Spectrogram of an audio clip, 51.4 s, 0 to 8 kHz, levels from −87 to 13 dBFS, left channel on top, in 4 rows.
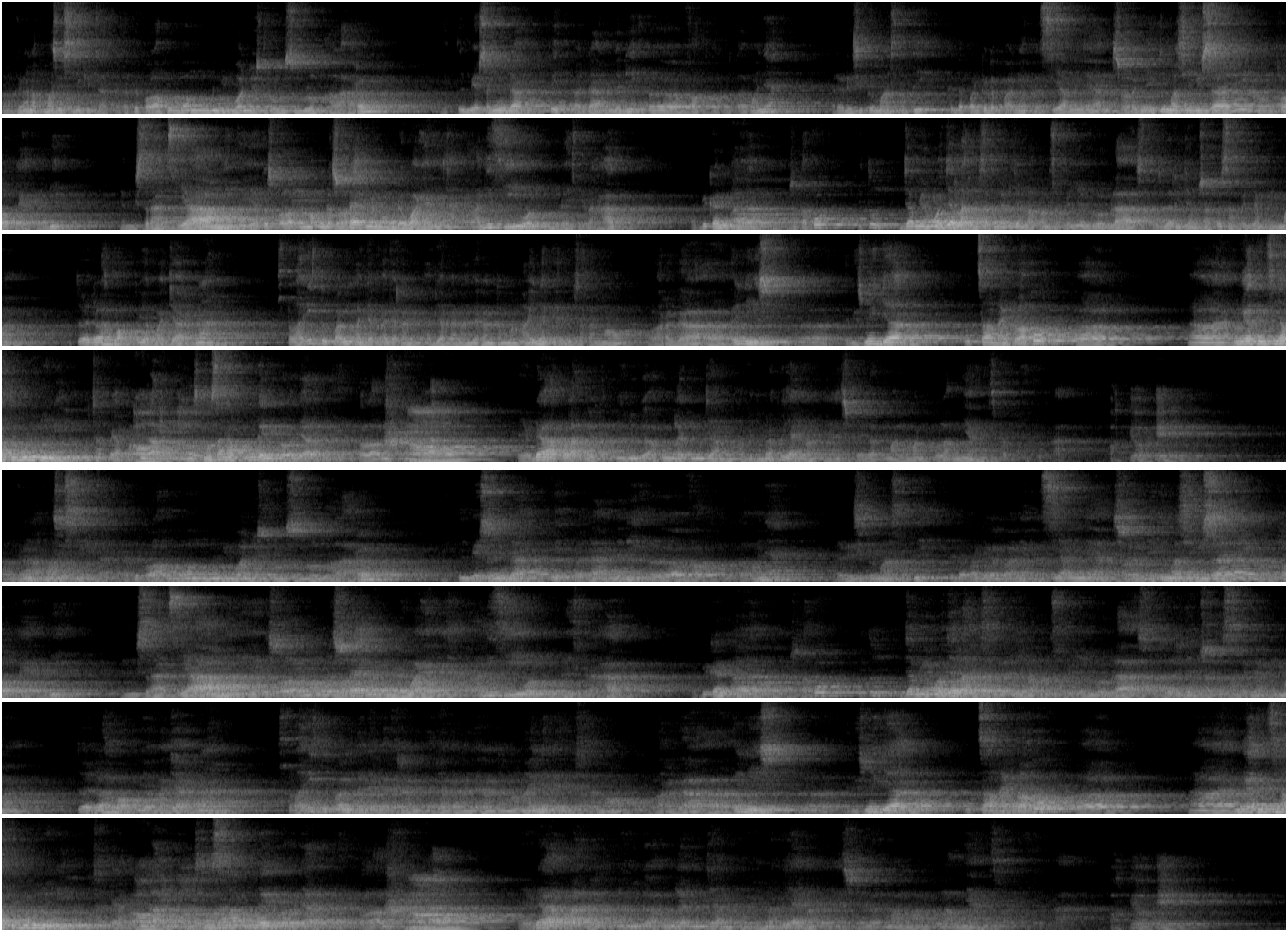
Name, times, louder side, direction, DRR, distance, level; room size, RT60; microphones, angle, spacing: voice 1, 0.0-3.7 4.6-7.8 8.3-13.4 14.0-19.0 19.7-20.4 20.7-21.1 21.5-25.8 26.4-27.8 28.5-31.9 32.1-34.7 35.3-36.8 37.5-42.4 42.8-42.9 43.7-48.4 49.0-49.2, left 3 dB, 70° left, -3 dB, 0.4 m, -30 dB
voice 2, 15.6-15.9 20.1-20.8 39.8-40.6 42.3-43.1 49.6-50.2, left 1 dB, 85° left, -5 dB, 0.9 m, -34 dB
4.1 x 2.5 x 4.6 m, 2.5 s
head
